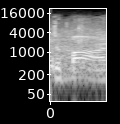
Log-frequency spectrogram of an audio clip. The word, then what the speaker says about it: Demon: Spelled like Demon. It's pronounced Deman and no Deman or Demon Hunters on the Syracuse defense tonight.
